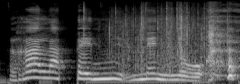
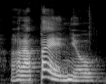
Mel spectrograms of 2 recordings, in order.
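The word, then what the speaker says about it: jalapeño: Alors c'est un piment, le piment Ralapeño. Je sais pas du tout si ça se dit comme ça. Est-ce qu'il n'y a pas un prononciation? Prononciation. Jalapeno. Voilà, c'est ça.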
